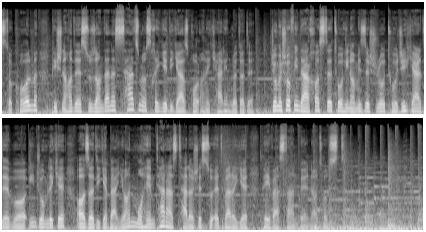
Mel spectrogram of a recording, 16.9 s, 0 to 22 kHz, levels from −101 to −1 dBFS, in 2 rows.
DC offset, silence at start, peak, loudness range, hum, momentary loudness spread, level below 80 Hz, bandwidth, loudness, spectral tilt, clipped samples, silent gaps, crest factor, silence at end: under 0.1%; 0 s; -2 dBFS; 3 LU; none; 8 LU; -30 dBFS; 18 kHz; -20 LUFS; -4.5 dB/octave; under 0.1%; none; 18 dB; 0 s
